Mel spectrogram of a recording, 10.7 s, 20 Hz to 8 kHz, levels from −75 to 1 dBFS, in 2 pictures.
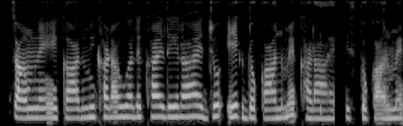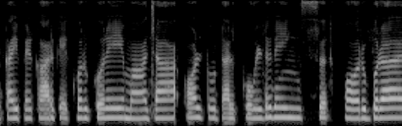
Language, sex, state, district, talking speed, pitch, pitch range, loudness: Hindi, female, Maharashtra, Solapur, 160 wpm, 220 Hz, 210-235 Hz, -25 LUFS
